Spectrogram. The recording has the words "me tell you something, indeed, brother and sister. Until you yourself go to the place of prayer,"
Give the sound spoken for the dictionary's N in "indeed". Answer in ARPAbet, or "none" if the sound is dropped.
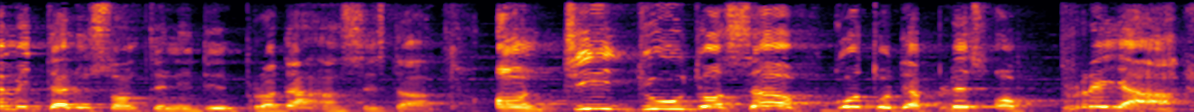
none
